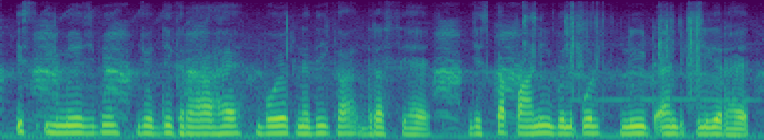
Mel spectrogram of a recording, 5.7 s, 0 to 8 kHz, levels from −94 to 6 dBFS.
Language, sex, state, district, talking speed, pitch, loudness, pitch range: Hindi, male, Uttar Pradesh, Lalitpur, 210 wpm, 150 Hz, -16 LUFS, 145-160 Hz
